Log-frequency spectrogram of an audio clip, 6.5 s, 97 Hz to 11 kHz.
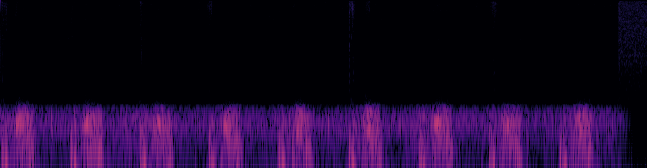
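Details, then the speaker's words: Crescendo-decrescendo mid-systolic murmur of aortic stenosis, beginning after S1 and stopping before S2 with audible gaps; regular rhythm about 86 a minute, rising-then-falling murmur between heart sounds. "for example a mid systolic murmur heard in physiologic flow murmurs or the crescendo decrescendo murmur of aortic stenosis begins after s1 and stops before s2"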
